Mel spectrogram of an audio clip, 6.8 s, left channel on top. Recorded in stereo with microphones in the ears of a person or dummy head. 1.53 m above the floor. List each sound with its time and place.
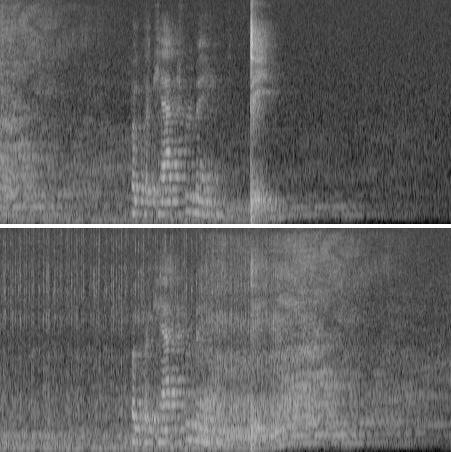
2.0 s a woman speaking: 5° right (ahead or behind), 9 m
3.8 s whispering: 40° left (ahead or behind), 0.6 m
